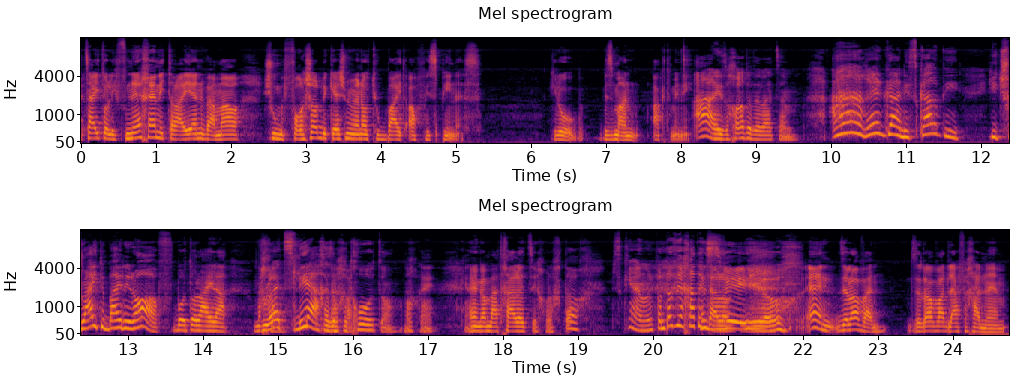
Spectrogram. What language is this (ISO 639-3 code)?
heb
